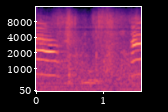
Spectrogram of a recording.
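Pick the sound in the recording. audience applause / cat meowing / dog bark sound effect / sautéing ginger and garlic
cat meowing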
